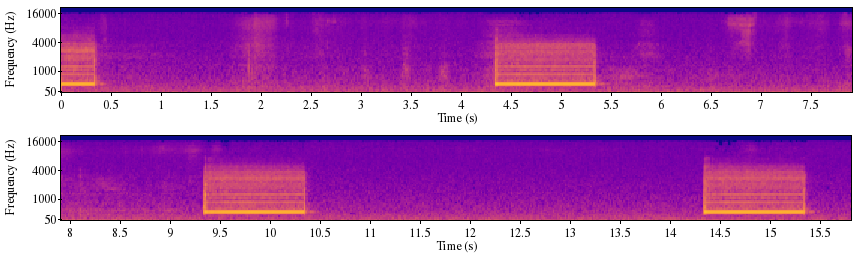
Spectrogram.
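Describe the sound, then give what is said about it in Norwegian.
A telephone ringback tone repeats four times, each steady electronic burst lasting about a second, separated by several seconds of quiet line hiss while an outgoing call waits to connect. “nå ringer Hansi oss tilbake igjen”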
